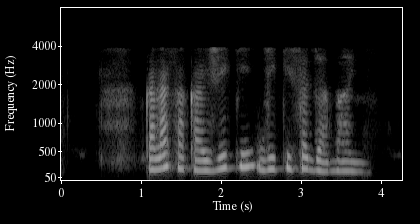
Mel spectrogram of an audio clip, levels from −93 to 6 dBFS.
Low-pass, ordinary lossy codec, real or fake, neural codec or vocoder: 7.2 kHz; AAC, 16 kbps; fake; autoencoder, 48 kHz, 32 numbers a frame, DAC-VAE, trained on Japanese speech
